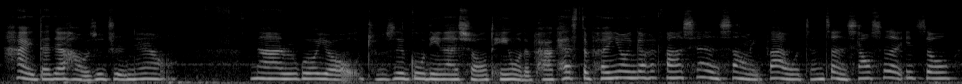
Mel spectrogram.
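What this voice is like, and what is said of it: Quieter, slightly odd-sounding voice. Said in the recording (Chinese): “我的声音怪怪的，就是好像比较小声”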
